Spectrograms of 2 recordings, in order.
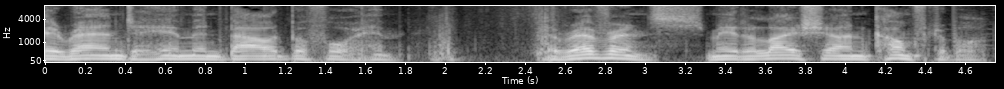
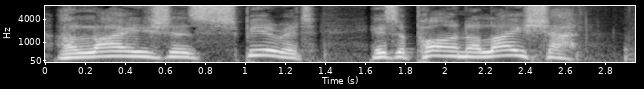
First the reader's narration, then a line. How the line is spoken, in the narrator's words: A group of prophets saw this from a distance and exclaimed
